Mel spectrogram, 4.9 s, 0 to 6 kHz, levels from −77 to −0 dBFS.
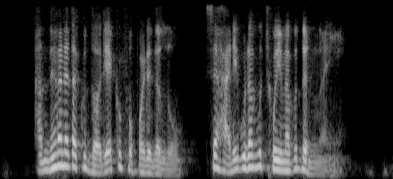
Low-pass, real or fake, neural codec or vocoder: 5.4 kHz; fake; codec, 16 kHz, 1.1 kbps, Voila-Tokenizer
